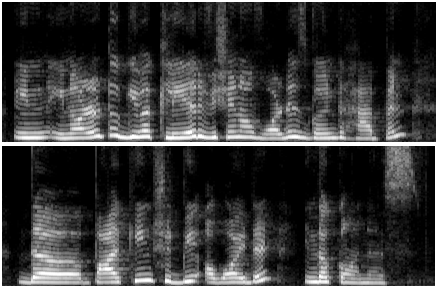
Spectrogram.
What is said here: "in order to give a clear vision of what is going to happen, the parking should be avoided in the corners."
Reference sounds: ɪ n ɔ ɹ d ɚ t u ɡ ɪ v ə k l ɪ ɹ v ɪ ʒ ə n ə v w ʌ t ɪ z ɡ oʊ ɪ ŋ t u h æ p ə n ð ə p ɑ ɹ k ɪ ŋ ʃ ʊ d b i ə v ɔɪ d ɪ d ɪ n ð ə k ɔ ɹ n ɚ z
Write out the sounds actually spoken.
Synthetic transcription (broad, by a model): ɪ n ɔ ɹ d ɚ t u ɡ ɪ v ə k l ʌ ɹ v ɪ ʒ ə n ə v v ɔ t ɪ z ɡ oʊ ɪ ŋ t u h æ p ə n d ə p ɑ ɹ k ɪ ŋ ʃ ʊ d b i ə v ɔɪ d ɪ d ɪ n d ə k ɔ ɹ n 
